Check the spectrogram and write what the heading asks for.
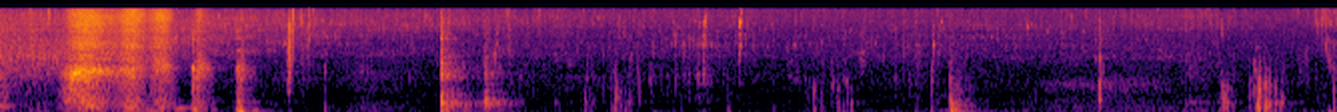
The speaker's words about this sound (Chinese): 都让我们一起听听气泡水的声音。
